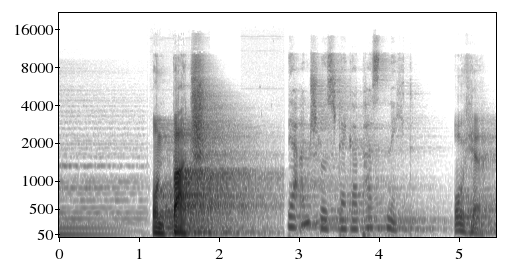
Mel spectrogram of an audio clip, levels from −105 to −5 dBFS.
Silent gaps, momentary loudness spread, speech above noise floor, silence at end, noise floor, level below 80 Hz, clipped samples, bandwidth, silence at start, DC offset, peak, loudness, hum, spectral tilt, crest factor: none; 27 LU; 31 dB; 0 s; -56 dBFS; -40 dBFS; under 0.1%; 11 kHz; 0 s; under 0.1%; -2 dBFS; -23 LUFS; none; -6 dB/octave; 26 dB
